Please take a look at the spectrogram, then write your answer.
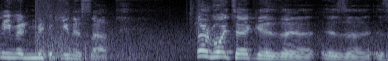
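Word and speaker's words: Wojtek: L201 Voytech. If you don't know who Voytech is, go look up uh I think he retired as a sergeant. Sergeant Voytech. And that's how it's spelled, but it's Polish.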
